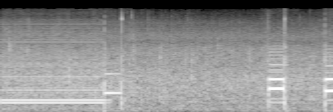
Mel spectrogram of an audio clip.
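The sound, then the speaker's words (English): A telephone number being dialed on a keypad, heard as a few short, bright two-tone beeps at irregular intervals. They sound over a soft, steady hiss, and a low steady tone plays at the start. “What Dick didn't know is I was dialing my Aunt Teresa's number.”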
